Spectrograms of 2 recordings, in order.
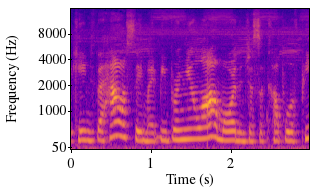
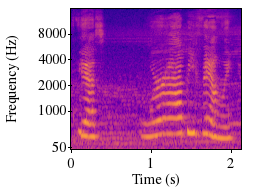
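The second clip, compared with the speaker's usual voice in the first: put-on lightly raised girl's voice, cowed; frightened girl repeating what she's told; young girl voice; 6 semitones higher than usual. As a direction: answer like a scared child.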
